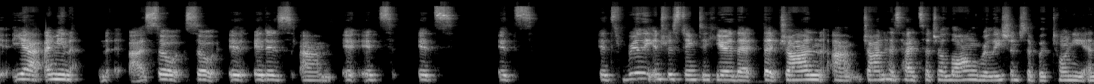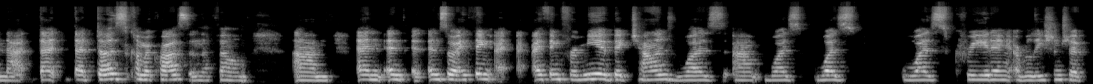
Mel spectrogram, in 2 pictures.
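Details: Stuttering in an adult female, real, who says she stutters sometimes, with repetitions of words and phrases, during a panel discussion.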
